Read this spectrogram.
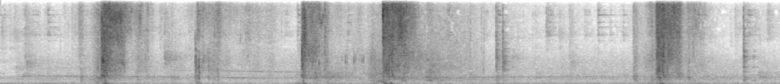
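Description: Web lines shoot with sharp whooshing snaps.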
